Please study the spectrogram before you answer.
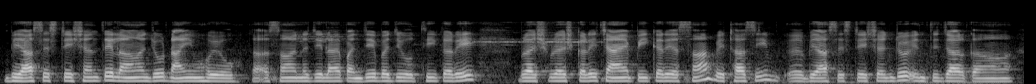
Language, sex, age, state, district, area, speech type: Sindhi, female, 45-60, Maharashtra, Thane, urban, spontaneous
